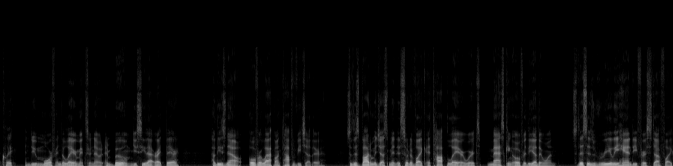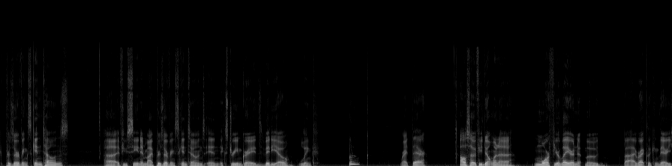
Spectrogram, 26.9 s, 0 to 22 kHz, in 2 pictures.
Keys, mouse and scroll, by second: 0.9 click, 2.5-3.7 scroll up 1, 3.7 middle click, 10.8-11.6 scroll down 1, 11.6 middle click, 15.1-15.6 scroll down 1, 15.6-16.1 scroll up 1, 16.1-16.5 scroll down 1, 16.5 middle click, 25.2 right click, 26.5 click.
